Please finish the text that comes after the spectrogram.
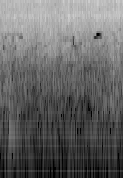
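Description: Tap water running at a sink while duck meat is rinsed: a steady, bright splashing gush, close and continuous throughout, with no speech over it.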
